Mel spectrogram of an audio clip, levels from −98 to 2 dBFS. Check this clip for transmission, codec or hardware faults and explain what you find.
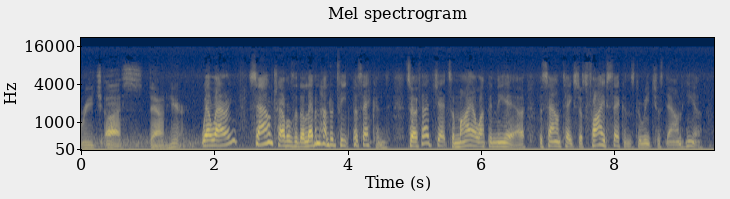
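No transmission, codec or hardware faults turn up anywhere in the clip.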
